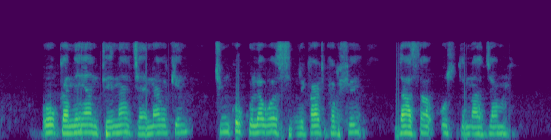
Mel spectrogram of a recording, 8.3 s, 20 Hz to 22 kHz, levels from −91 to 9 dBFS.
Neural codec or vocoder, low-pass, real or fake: vocoder, 22.05 kHz, 80 mel bands, WaveNeXt; 7.2 kHz; fake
